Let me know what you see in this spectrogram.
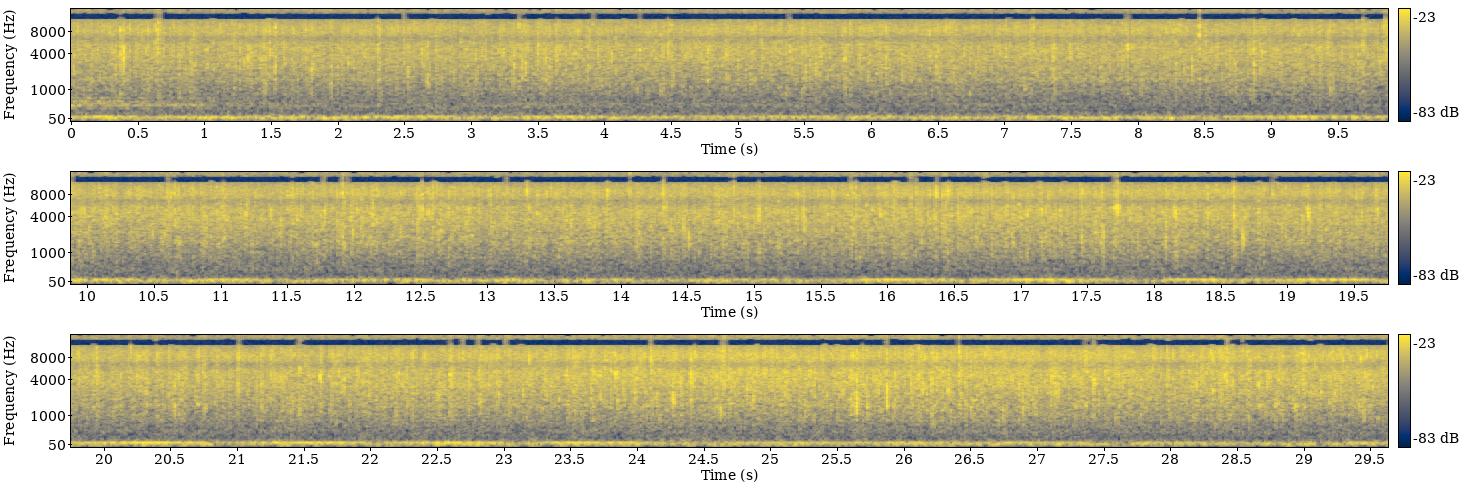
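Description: Steady rain falling, with a low rumble underneath that swells and fades.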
